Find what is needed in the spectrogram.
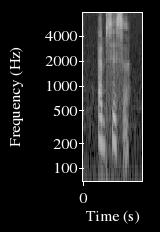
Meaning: The first of the two terms by which a point is referred to, in a system of fixed rectilinear coordinate (Cartesian coordinate) axes
- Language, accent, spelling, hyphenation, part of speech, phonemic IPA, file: English, US, abscissa, ab‧scis‧sa, noun, /æbˈsɪs.ə/, En-us-abscissa.ogg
